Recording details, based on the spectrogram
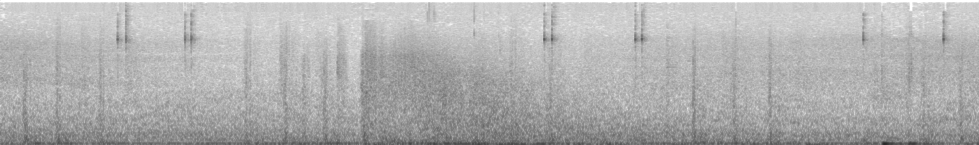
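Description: Naval gunfire and torpedo action in the warship game Ultimate Admiral: a steady rumbling battle bed with a broad roaring burst of fire swelling midway, scattered sharp clicks and distant thuds throughout.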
